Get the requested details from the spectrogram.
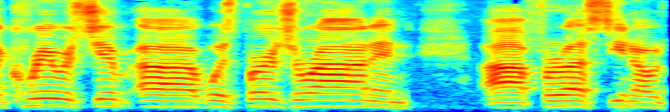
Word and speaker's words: Bergeron: Bergeron.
